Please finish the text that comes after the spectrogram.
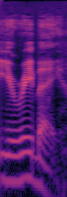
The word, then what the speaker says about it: Uribe: say your last name uh you say Uribe Uribe because I'm not gonna lie to you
